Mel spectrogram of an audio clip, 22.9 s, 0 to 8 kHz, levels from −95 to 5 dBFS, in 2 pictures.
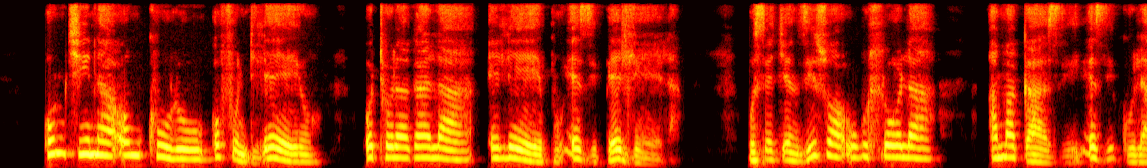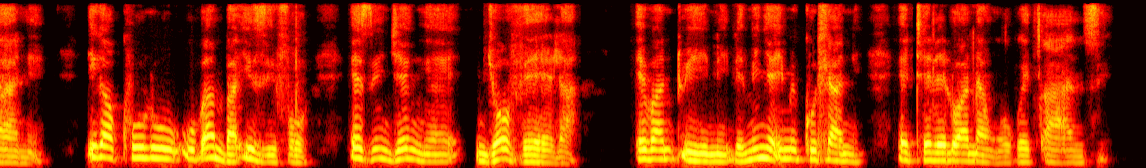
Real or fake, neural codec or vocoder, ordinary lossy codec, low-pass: fake; vocoder, 22.05 kHz, 80 mel bands, WaveNeXt; AAC, 48 kbps; 7.2 kHz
